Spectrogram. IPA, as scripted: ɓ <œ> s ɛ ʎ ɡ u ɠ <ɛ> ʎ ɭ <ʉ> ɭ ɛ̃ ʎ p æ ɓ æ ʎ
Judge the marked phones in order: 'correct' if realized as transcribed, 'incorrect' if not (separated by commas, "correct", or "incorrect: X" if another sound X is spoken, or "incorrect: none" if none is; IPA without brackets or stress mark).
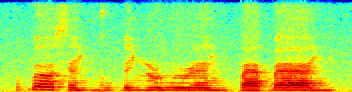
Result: correct, correct, correct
